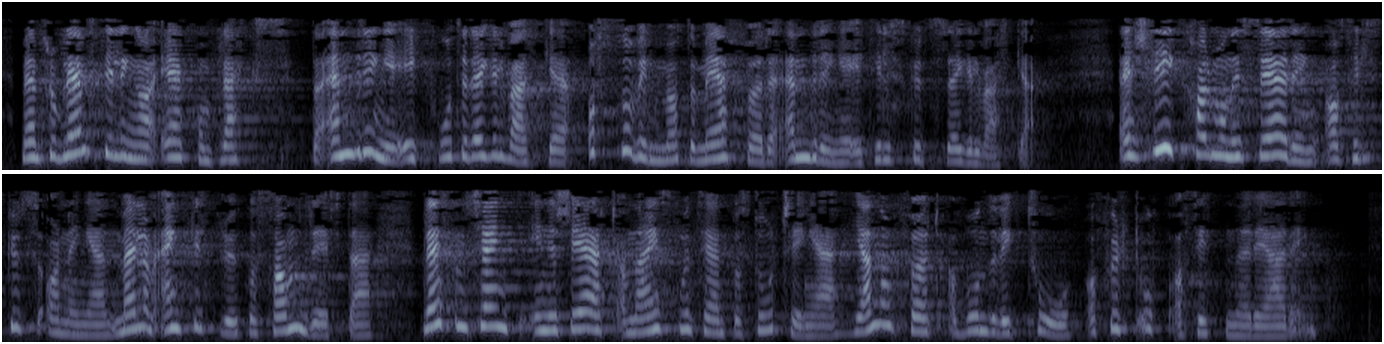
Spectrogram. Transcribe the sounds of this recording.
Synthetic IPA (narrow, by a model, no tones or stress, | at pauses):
mɛnpʰɾʊbleːmst̪ɪlɪŋɑʔɛkʰʊmpʰlɛks | d̪̥ɑ̰ːʔɛnd̪ɾɪŋəiːkʰʋuːt̪əɾeːɡəlʋæɾkəɔsɔʋɪlmøːt̪əmeːføːɾə̰ʔɛnd̪ɾɪŋəiːt̪ʰɪlskʉd̪sɾeːɡəlʋæ̰ɾkə̰ | ʔæɪʂɭiːkhɑɾmʊnɪseːɾɪŋɑʋt̪ʰɪlskʉd̪sɔ̰ɖɳɪŋənmɛlːɔmʔɛ̰ŋkəlt̪̚bɾʉːkoːsɑmd̪ɾɪft̪əb̥lɛsɔmçɛɲt̪ɪnɪʂɪeːʈɑ̰ʋnæːɾɪŋskʰʊmɪt̪ʰeːənpʰɔst̪uːʈʰɪŋəjɛnːɔmføːʈʰɑ̰ːʋbʊnd̪əʋɪk̚t̪ʰuːʔɔfʉlt̪ʊpːɑ̰ʋsɪt̪n̩əɾɛjæːɾɪ̰ŋ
